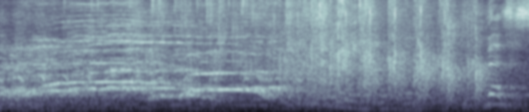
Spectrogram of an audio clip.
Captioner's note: applause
